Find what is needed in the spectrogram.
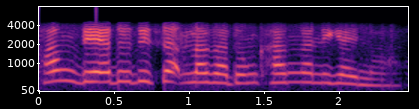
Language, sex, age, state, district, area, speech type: Manipuri, female, 30-45, Manipur, Tengnoupal, rural, conversation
